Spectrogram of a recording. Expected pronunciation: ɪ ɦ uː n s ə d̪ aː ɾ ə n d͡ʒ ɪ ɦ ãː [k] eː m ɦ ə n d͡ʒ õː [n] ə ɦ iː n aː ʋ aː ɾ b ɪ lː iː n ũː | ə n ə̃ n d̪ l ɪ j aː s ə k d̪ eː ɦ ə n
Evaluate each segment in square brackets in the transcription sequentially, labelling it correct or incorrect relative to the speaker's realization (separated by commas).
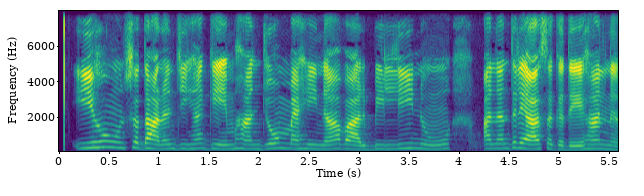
incorrect, incorrect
